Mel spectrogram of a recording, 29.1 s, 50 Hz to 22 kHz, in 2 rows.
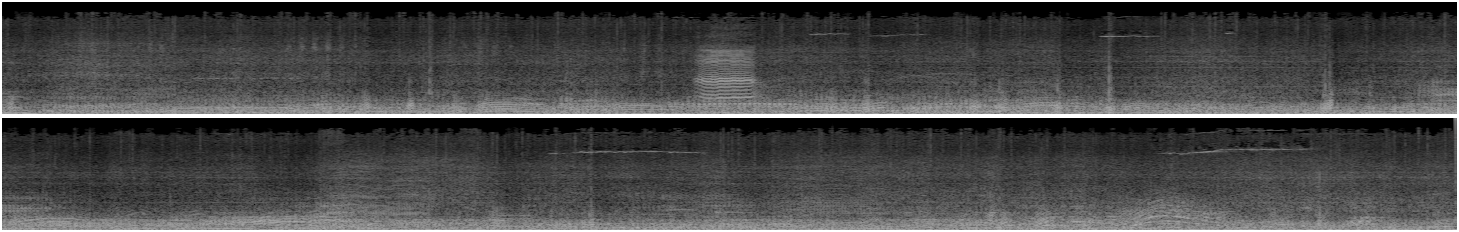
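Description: Motorcycle engines, the rider's own KTM Duke 390 among them, running in slow stop-and-go traffic, rising and falling in revs every few seconds over a steady low rumble.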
